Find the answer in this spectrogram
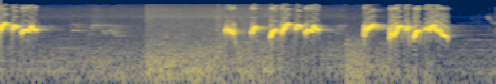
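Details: Red-whiskered bulbul fighting song used to train birds, sung in the morning: loud, clear phrases of rapid rising and falling warbled notes, delivered in three bursts with a brief hiss between.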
